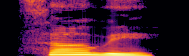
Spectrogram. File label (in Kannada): "ಸವೆ", Kannada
